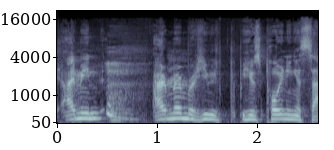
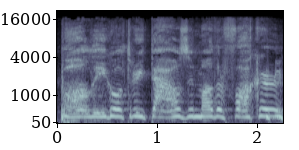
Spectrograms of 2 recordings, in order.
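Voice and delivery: high pumped-up yell; yelling mid-plank; 10 semitones higher than usual. Retold or imitated. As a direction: bellow it like you're straining through a plank. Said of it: "he was fucking yelling".

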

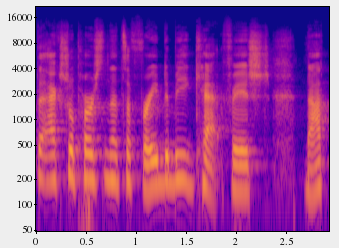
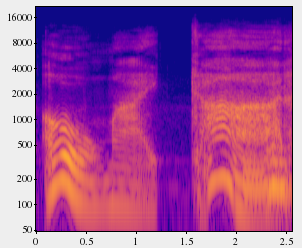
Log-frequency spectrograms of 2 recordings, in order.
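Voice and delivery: low, very slow, mock-tearful oh my God; mock shock; 9 semitones lower, much slower than usual. Nev reacting to the mom's confession, mock-tearful. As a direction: drag it out, fake weeping.

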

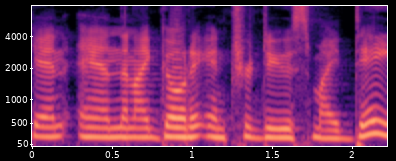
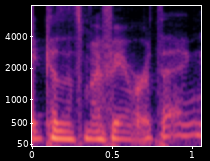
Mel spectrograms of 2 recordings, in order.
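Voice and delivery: whispered aside; 6 semitones lower, 11 dB quieter than usual. Real, not acted. Confessing aside about favorite word.

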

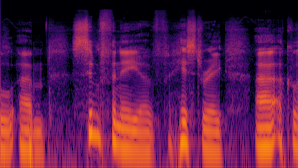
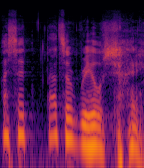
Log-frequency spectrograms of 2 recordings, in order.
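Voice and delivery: mock airy reply; 5 dB quieter than usual. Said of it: "says Lutyens".

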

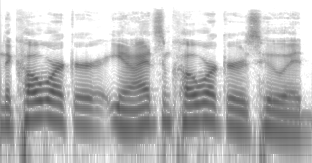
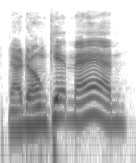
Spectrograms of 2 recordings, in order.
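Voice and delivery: imitating a coworker; 5 semitones higher, 6 dB louder than usual. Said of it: "someone coming up and just being like".

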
